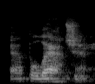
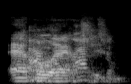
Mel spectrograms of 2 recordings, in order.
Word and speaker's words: Appalachian: Appalachin. Can you all say that with me? Appalachin.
